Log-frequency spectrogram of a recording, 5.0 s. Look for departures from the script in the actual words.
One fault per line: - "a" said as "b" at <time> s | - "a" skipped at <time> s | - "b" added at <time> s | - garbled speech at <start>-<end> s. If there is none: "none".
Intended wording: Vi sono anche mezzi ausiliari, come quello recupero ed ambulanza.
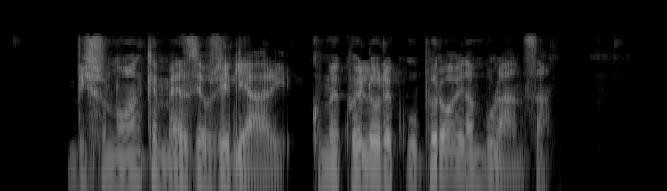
none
